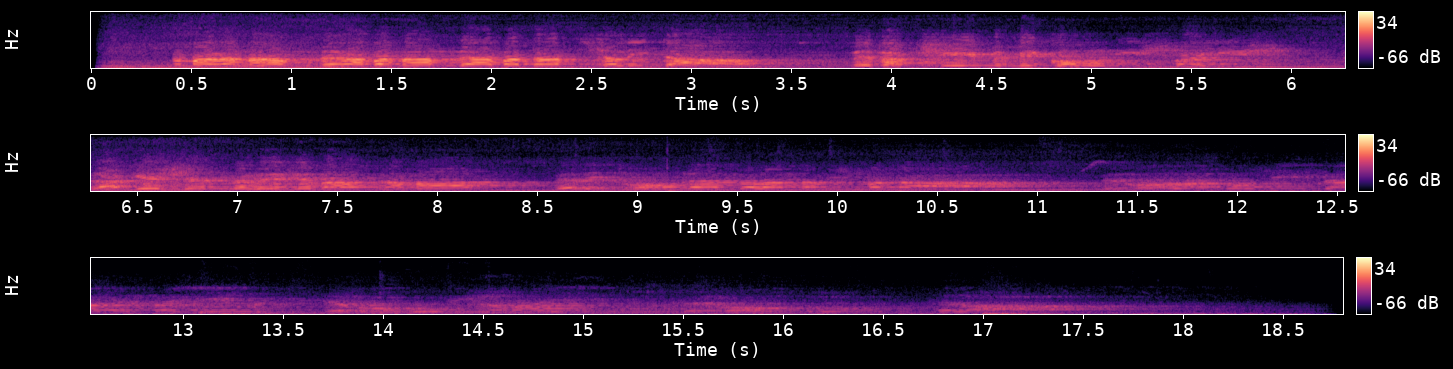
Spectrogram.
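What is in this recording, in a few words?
speaker car Hebrew donate for family; atmosphere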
